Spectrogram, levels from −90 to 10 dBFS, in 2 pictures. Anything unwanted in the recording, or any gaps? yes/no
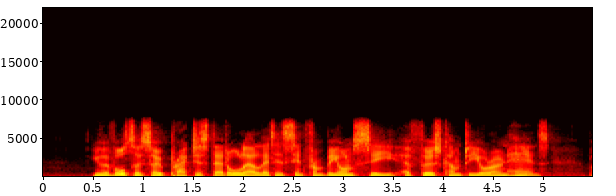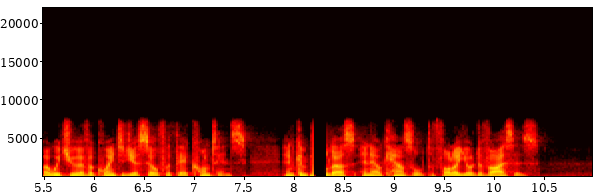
yes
